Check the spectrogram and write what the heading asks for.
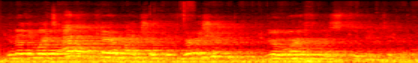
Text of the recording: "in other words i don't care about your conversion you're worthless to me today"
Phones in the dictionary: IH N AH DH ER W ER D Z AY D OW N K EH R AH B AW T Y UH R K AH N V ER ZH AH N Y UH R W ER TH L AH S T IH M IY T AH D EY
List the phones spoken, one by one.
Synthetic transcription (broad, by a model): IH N AH DH ER W ER D Z AY D OW N K EH R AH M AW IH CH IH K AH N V ER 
